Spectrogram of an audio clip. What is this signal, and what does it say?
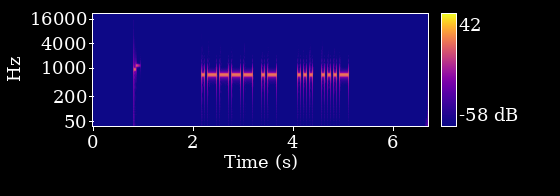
Morse code, heard as a keyed tone, about 20 wpm, 700 Hz. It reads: 1A SV
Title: Field Day Exchanges - 20wpm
